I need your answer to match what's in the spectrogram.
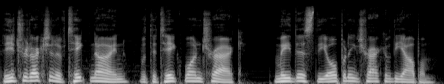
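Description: A man's voice: mid-range voice, fairly quick, darkish tone, no echo, studio quality, faint music behind. A man reading a scripted documentary narration, shifting his emphasis from phrase to phrase.

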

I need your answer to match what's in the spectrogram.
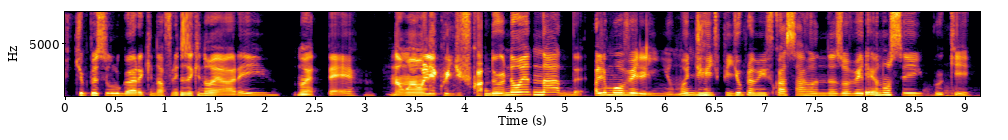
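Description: A man's voice: on the high side, bright, forceful tone. Gaúcho guy from home, crude jokey Let's Play commentator, jittery. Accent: southern Brazilian, Rio Grande do Sul. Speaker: gaming YouTuber.

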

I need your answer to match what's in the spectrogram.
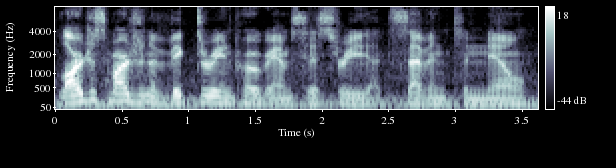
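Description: A man's voice: medium pitch, brisk, bright, forceful tone, slight background noise. A man interviewing players after a game on an outdoor field at night, asking long, rambling questions with many restarts. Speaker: sideline interviewer.

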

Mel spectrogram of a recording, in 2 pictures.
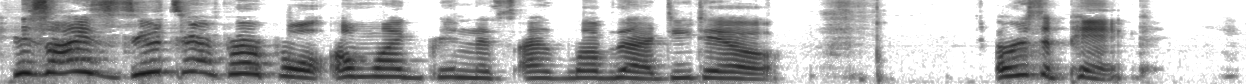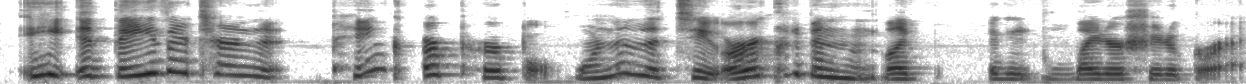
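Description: A woman giving excitable, chatty let's play commentary while reacting to a rhythm game. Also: high voice, unhurried. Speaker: gamer.

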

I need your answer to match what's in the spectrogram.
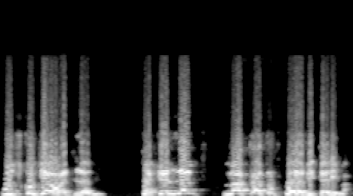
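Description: Man with a very high, bright voice, quick agitated debate caller, insistent. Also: expressive, low-quality recording. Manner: agitated, insistent, talks over the other side. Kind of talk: heated phone-in religious debate.

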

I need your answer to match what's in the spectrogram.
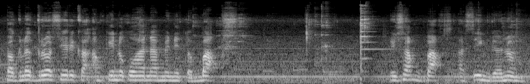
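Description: A woman's voice: medium pitch, fairly even intonation, moderate pace. A Filipino woman hosting a casual food vlog, chatting as she eats and humming over bites. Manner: talks while eating, with savoring hums. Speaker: mukbang host. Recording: noisy room with clattering dishes.

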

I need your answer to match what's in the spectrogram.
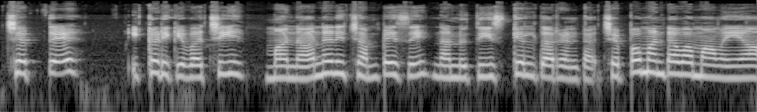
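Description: A woman's voice: high-pitched, moderate pace, clear, resonant tone, no echo, lightly acted. A woman voicing a tearful young woman speaking on the phone. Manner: tearful, pleading.

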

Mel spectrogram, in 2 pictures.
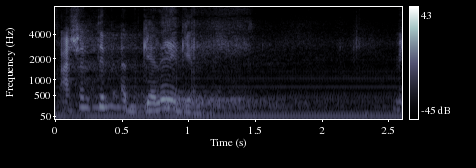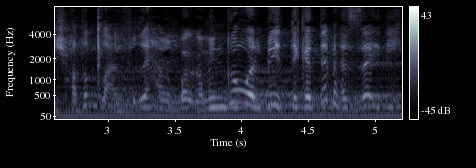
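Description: A man with an Egyptian accent preaching to a live audience, firing off rhetorical questions in an animated way. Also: high voice, rapid-fire. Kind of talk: religious talk to a live audience. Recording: echoey hall with faint hum.

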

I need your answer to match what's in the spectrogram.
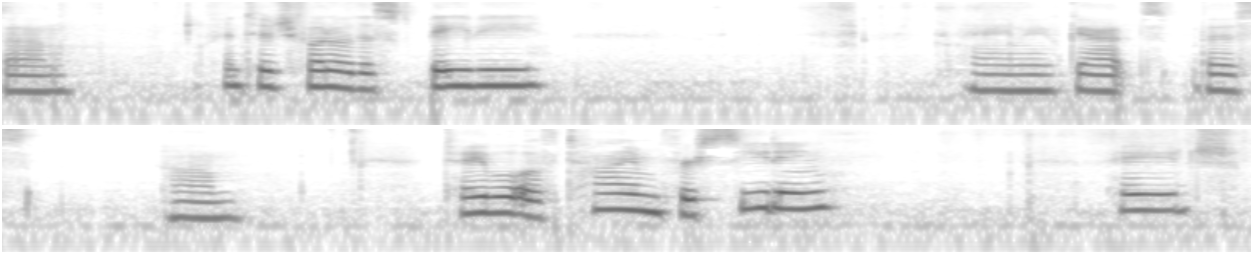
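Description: A woman walking through her handmade journal page by page in a casual show-and-tell, unhurried and pausing as she handles the pages. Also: lowish voice, warm tone. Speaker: journal maker and shop seller.

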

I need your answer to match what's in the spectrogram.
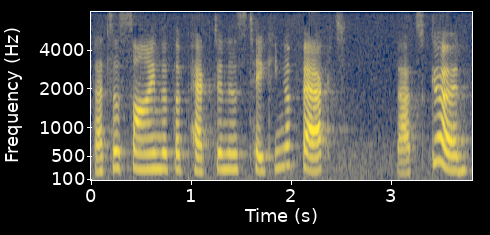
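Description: High-pitched and a bit bright, her voice moves at a measured pace. The woman, in her thirties, presents a cooking demonstration on her home cooking show from her kitchen, wearing a lapel mic and explaining each step in a warm, instructive way.

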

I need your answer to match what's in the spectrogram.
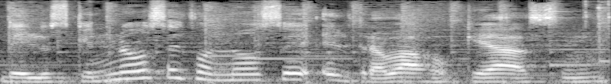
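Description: A woman's voice: fairly low pitch, expressive, a little slow, warm tone. Woman reading news over music. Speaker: news narrator. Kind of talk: scripted news narration.

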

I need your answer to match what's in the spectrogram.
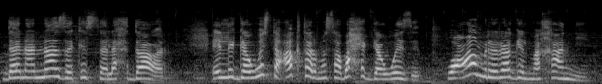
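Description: A woman's voice: high voice, expressive, fast talker, a bit bright, faint music behind. An actress playing a proud Egyptian wife who scolds her husband indignantly for betraying her. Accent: Egyptian Arabic. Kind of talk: comedy film acting.

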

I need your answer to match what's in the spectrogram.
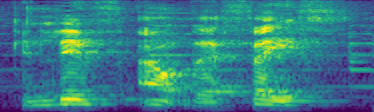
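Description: A man on the school staff, explaining the school for a promotional film in a measured, earnest way. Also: lowish voice, level tone, over loud music. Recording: roomy echo.

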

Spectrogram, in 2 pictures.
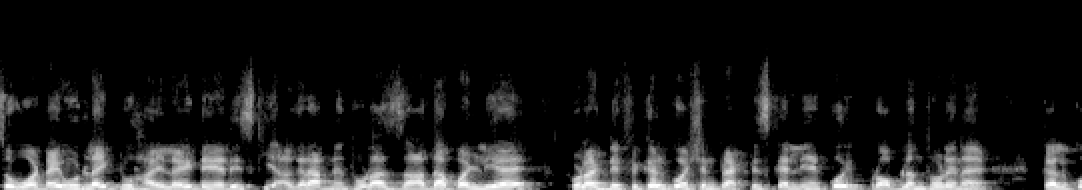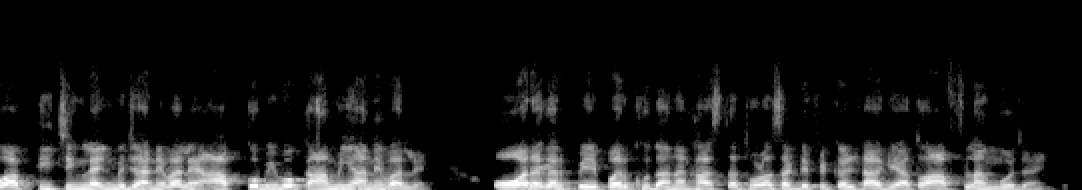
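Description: High-voiced male exam coach. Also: a little fast, a little mellow. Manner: explanatory, earnest teaching tone. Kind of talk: interview in Hindi mixed with English.

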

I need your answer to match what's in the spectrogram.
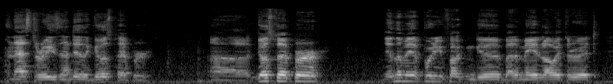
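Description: A man's voice: medium pitch, fast, bright, forceful tone. A young man giving casual, sweary reaction commentary as a video host. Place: small bedroom indoors. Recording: distant mic, faint noise.

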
